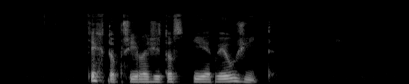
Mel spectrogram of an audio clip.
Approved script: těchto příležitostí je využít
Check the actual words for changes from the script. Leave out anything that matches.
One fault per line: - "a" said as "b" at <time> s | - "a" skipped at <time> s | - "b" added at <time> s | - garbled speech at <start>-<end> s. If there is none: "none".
none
